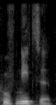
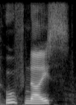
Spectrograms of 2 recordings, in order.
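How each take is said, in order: First: The word is said with a European-sounding pronunciation. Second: The word is said like English 'hoof nice'. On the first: The speaker calls it right. "It sounds more European" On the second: The speaker calls it wrong. "It's not Hoof Nice"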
